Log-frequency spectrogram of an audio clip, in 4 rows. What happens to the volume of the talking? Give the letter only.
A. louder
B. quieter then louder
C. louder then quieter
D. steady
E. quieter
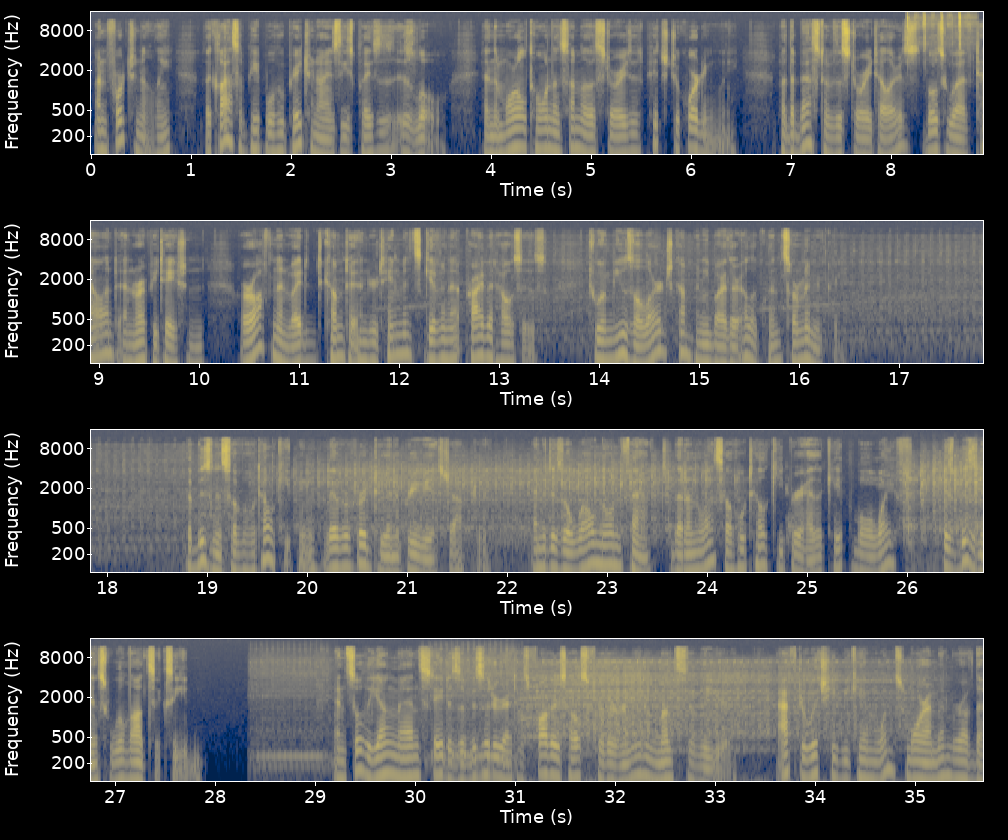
D.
